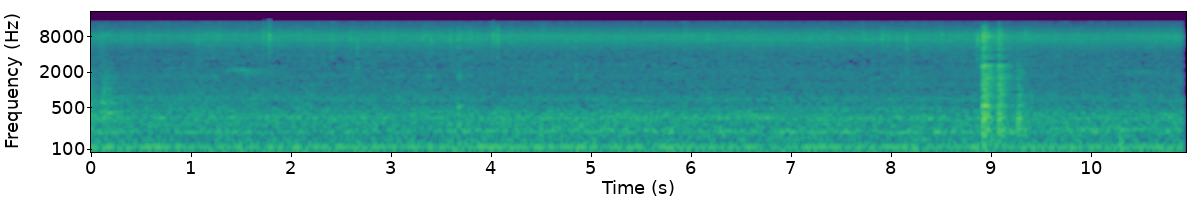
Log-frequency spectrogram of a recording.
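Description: Chopped onions and green chillies frying in oil in a nonstick pan, a steady sizzle. Chopped boiled egg is tipped in, with a knock right at the start and a quick cluster of knocks against the pan about nine seconds in.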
